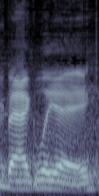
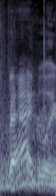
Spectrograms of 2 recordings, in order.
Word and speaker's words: Bagley: people at the website who always pronounces your name mark bagle mark bagley a and i actually talked to your daughter on the way in here i'm like it's bagley right she's like yes so so i can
